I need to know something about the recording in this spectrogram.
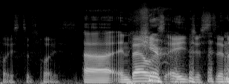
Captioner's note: laughs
